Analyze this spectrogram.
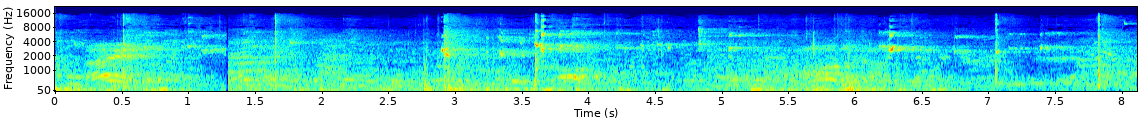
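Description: Shoes squeak sharply on a hall floor.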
